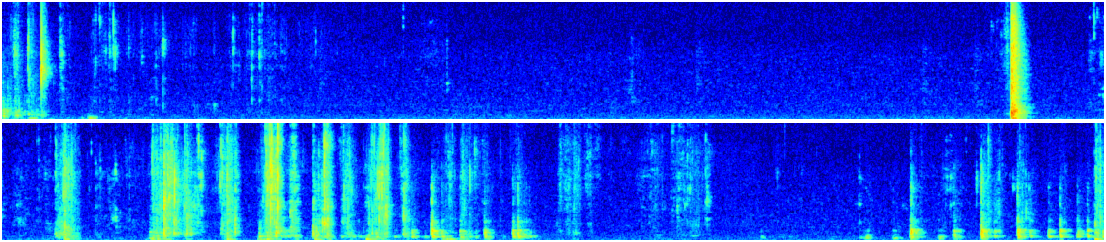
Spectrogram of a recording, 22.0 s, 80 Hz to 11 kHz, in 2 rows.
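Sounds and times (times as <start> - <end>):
slime squelching and crackling: 0.0 - 3.2, 10.9 - 18.2.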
